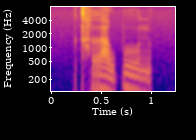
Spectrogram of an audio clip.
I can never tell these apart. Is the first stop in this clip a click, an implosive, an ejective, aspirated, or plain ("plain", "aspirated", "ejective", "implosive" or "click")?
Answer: aspirated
